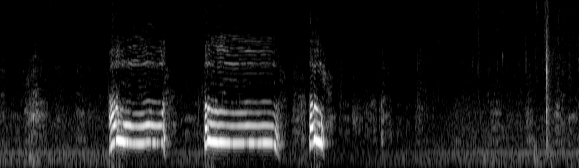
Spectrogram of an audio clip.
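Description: A Bluetick Coonhound gives three drawn-out, ringing bawls, each held steady before breaking off.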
